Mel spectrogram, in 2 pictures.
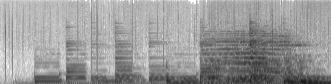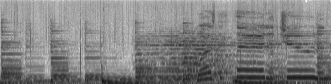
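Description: A recorded cover of a pop song, released on the Hit label, plays on its own: a full arrangement of sustained instruments and a sung melody that bends in pitch, staying fairly loud and steady throughout.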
